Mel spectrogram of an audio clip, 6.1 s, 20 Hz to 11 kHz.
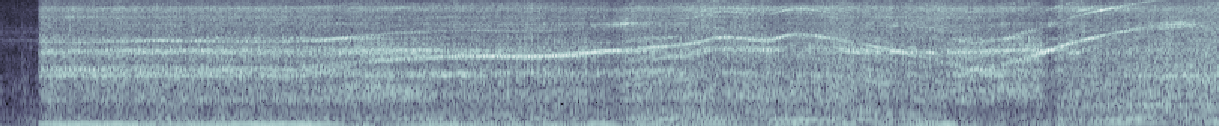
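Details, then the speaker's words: Boosted BMW E36 on MegaSquirt, low on ethanol with bad fuel: engine revs up and down with an uneven, stumbling note and wavering pitch; intermittent misfire across all cylinders, suspected crank position sensor or coil pack drivers, unconfirmed. "What we determined is that the misfire is basically it's not localized to one cylinder. It's kind of intermittent to all."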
